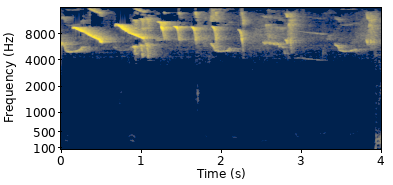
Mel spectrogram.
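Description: Golden lion tamarin calling: a quick series of high-pitched, falling whistles, several a second, that grow fainter and stop about three seconds in.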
